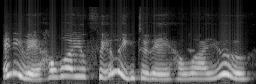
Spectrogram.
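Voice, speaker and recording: A woman's voice: high-pitched, sing-song, brisk, no room sound, rough recording. Earnest woman from Sri Lanka. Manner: earnest, non-native phrasing, soft laughs. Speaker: guest, engineer. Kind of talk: casual interview chat. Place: home.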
